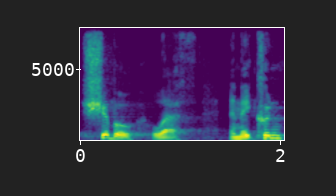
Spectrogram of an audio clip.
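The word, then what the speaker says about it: Shibboleth (שבולת): If he said, 'No,' then they would say to him, they say, 'Shibboleth,' and he would say, 'Sibboleth,' for he could not pronounce it right."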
